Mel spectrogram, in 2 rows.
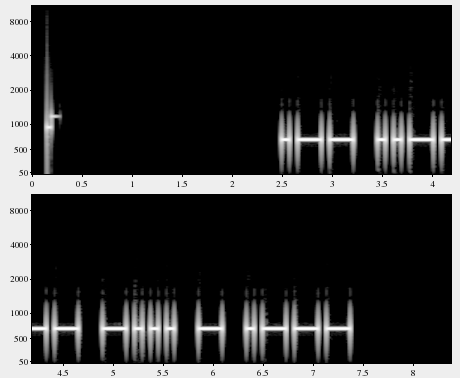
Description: Morse code, heard as a keyed tone, about 15 wpm, 700 Hz. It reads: W2BTJ
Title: USA Call Signs - 5 Characters - Repeated 2x - 15wpm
